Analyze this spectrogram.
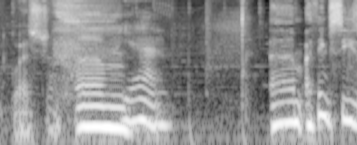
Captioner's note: sighs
